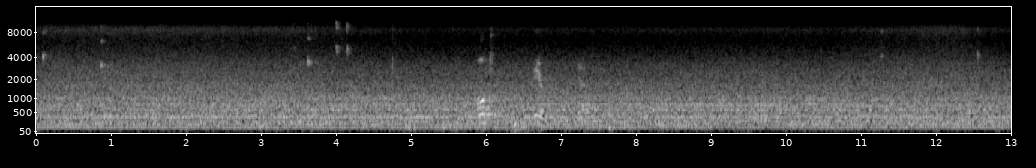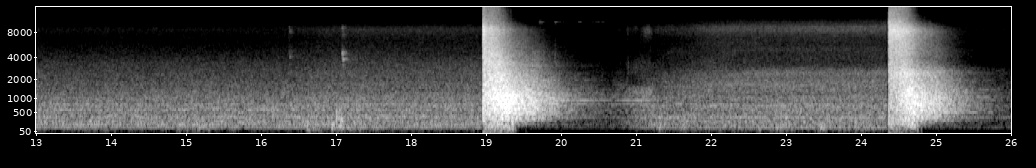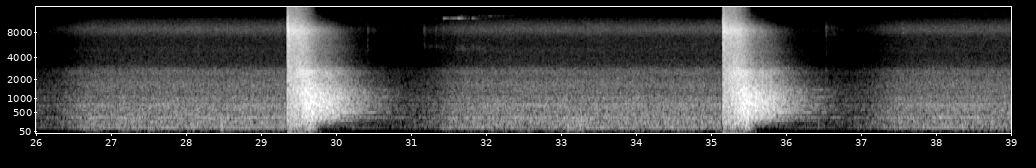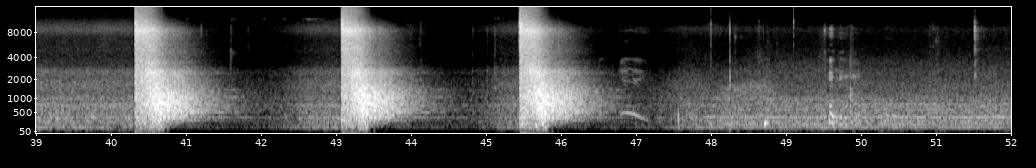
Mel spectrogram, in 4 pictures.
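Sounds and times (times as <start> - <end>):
gunshots echoing indoors: 18.9 - 20.5, 24.4 - 25.8, 29.4 - 30.7, 35.2 - 36.5, 40.3 - 41.6, 43.1 - 44.4, 45.4 - 46.8.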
